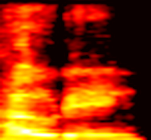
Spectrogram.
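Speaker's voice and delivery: weak put-on southern twang and drawl. Imitating a referee calling a holding penalty, in an attempted southern twang. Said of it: "But he's like".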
